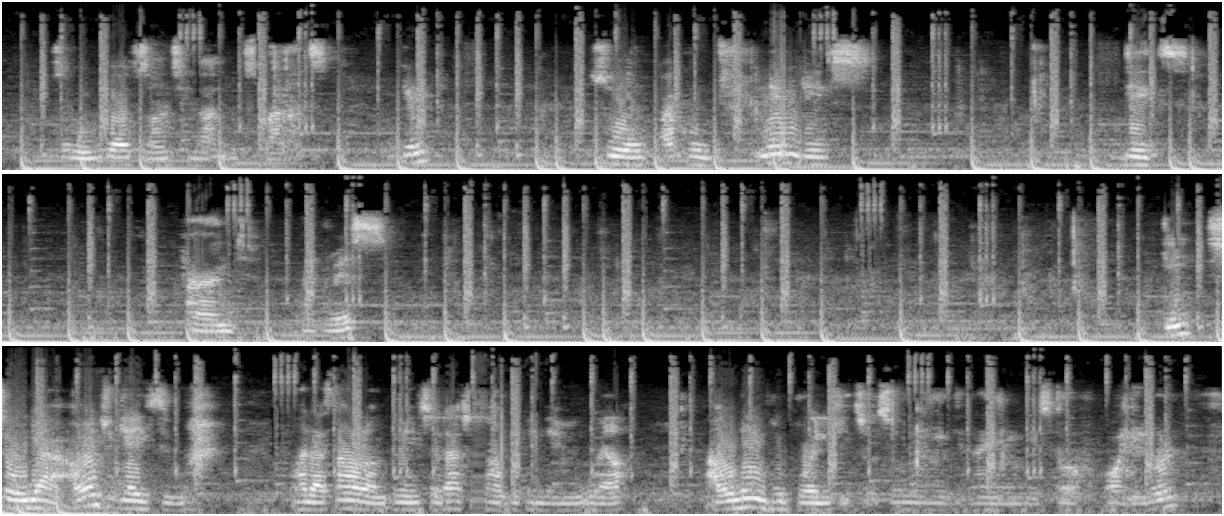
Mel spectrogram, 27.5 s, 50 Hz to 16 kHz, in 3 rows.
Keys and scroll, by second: 5.0 ctrl+g, 8.4 shift+d, 10.2 shift+8, 12.0 shift+7, 12.7 shift+Caps_Lock, 14.8 a, 21.8 ctrl+-.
